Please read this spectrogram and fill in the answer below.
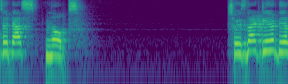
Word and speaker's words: snRNP: they are basically kind of SNS right you pronounce it as nurs so is that clear there are different different types fine they are they are of different different types okay so small snrnp nurs we pronounce it as nurs so small nuclear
